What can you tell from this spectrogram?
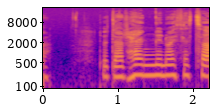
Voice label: "rheng", Welsh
